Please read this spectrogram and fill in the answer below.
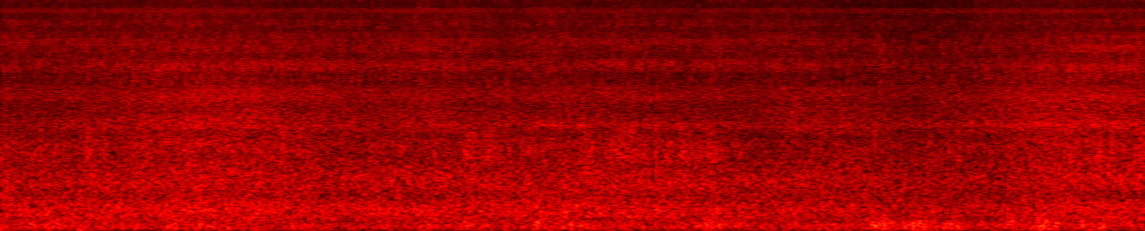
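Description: Sea surf breaking and washing up a sandy beach, a steady rushing sound that swells slightly as a larger wave comes in.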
